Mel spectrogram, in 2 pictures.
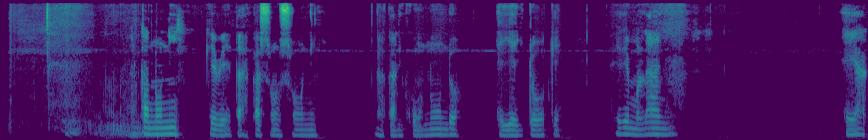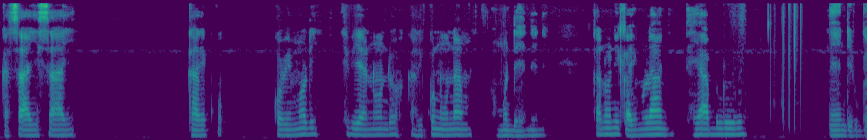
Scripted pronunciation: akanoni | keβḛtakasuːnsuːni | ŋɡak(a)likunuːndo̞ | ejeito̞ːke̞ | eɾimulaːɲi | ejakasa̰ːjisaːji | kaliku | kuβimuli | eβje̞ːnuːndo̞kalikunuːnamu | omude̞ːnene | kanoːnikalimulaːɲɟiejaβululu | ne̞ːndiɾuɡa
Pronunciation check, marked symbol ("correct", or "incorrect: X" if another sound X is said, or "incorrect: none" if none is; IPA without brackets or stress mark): correct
